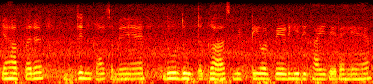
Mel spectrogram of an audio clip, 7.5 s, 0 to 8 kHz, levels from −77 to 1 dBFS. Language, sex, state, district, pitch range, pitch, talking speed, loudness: Hindi, female, Haryana, Jhajjar, 180-195 Hz, 185 Hz, 135 wpm, -17 LUFS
